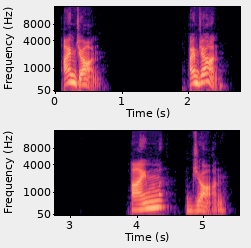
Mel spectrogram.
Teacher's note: i'm is the reduced form of i and am becomes i'm make sure to clearly pronounce that m sound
